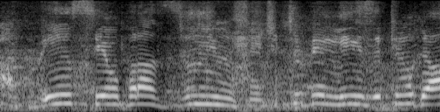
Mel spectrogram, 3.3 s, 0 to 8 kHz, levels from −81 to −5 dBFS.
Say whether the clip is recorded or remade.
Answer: remade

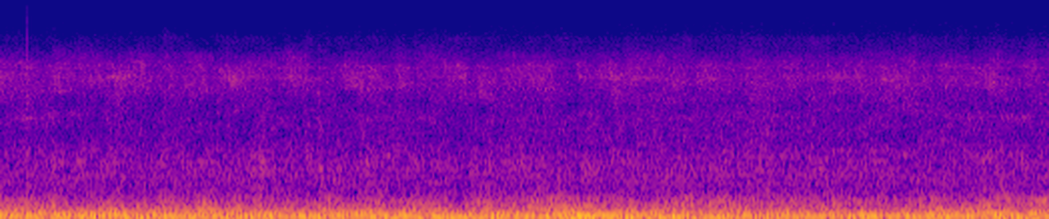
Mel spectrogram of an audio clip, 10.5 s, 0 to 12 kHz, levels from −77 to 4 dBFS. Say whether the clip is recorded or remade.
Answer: remade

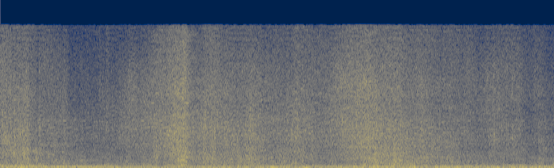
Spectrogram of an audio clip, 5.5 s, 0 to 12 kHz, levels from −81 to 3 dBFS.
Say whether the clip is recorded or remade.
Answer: remade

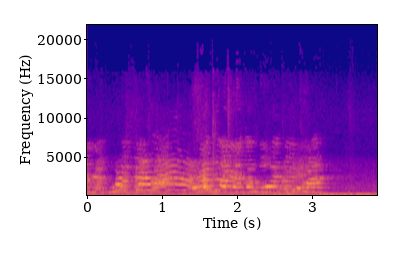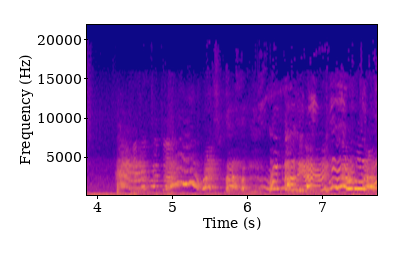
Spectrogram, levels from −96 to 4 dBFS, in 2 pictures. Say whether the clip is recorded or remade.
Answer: recorded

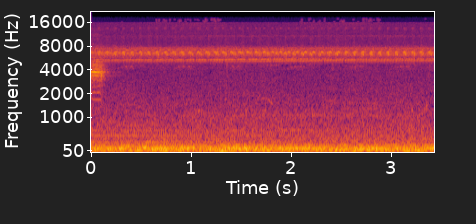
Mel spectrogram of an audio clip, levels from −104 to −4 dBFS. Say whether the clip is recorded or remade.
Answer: recorded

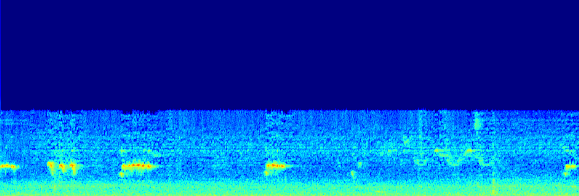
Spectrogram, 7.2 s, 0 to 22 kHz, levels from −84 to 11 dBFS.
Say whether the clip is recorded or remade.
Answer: remade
